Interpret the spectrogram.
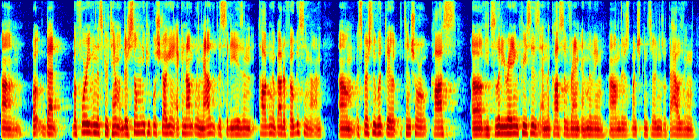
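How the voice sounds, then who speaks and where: Gravelly, bright-voiced man advocating. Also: mid-range voice, fairly even intonation, fast. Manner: earnest advocate, many ums, long run-on points. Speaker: resident giving public comment. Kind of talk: public comment at a community meeting.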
